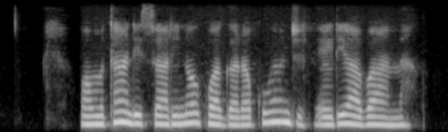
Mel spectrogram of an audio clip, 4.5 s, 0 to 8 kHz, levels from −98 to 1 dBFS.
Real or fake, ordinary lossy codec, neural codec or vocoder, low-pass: fake; MP3, 64 kbps; codec, 24 kHz, 0.9 kbps, WavTokenizer, medium speech release version 2; 7.2 kHz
